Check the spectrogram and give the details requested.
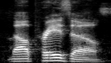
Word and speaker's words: Valparaiso: I'm sorry I still can't pronounce the city that we were at. But Valparaiso.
